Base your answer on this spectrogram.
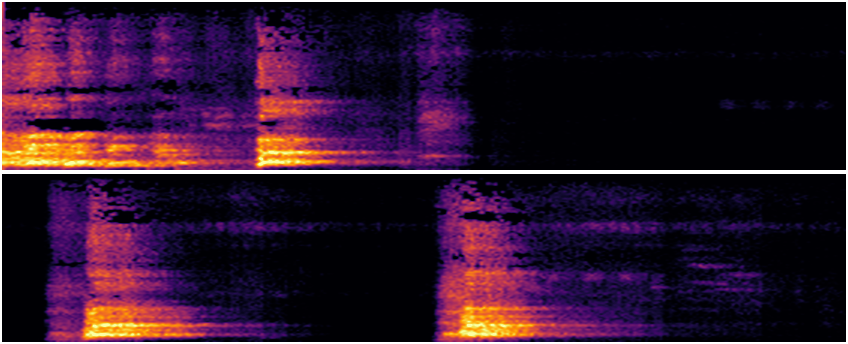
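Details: Golden retriever playing with its mother: loud, harsh barks, first a pair of bursts back to back, then single barks after long silent gaps around six and nine seconds.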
